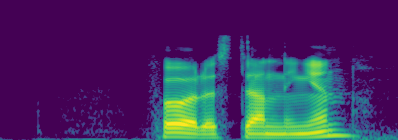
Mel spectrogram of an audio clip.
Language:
Swedish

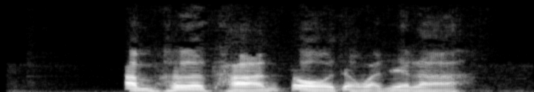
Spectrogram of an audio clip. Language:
Thai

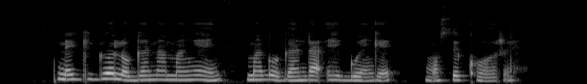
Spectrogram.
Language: Luo (Kenya and Tanzania)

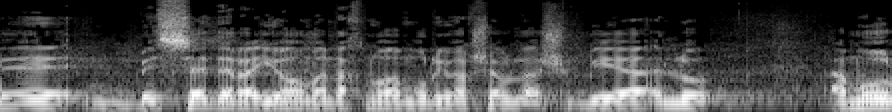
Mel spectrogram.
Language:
Hebrew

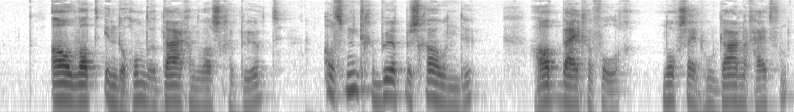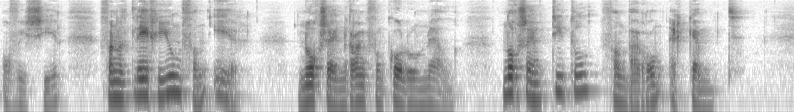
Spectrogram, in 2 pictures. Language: Dutch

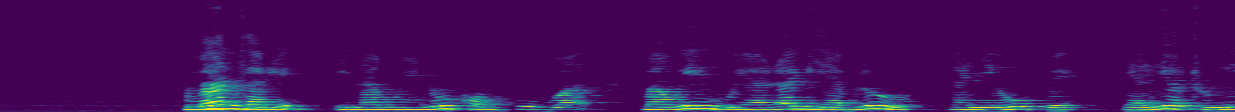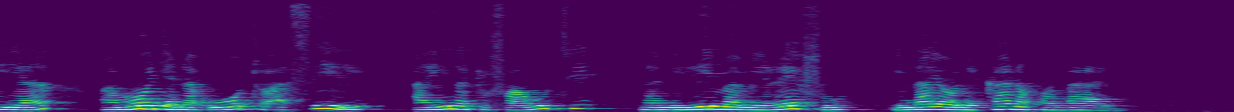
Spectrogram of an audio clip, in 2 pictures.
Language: Swahili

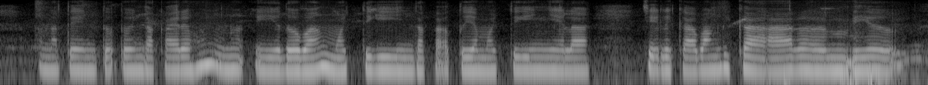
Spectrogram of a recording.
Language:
Santali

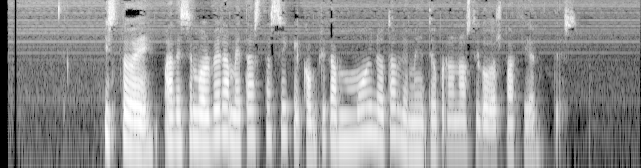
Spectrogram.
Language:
Galician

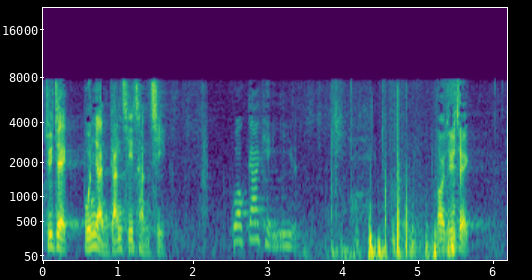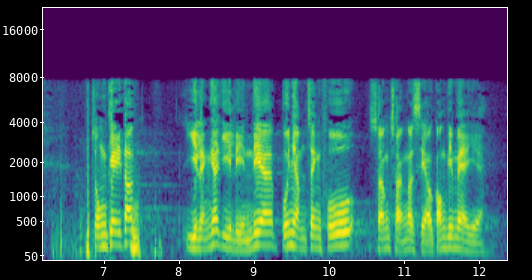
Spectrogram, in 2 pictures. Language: Cantonese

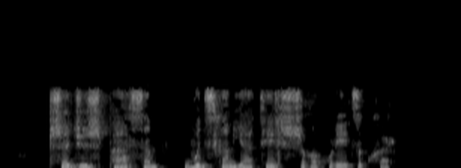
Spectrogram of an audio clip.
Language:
Kabardian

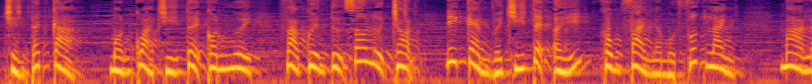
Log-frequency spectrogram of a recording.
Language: Vietnamese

